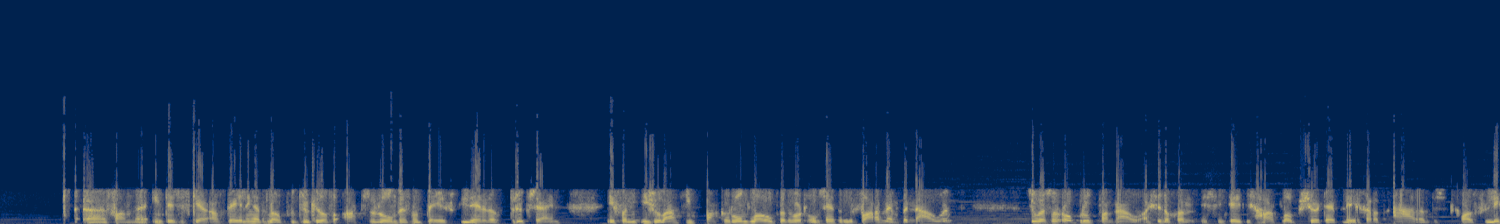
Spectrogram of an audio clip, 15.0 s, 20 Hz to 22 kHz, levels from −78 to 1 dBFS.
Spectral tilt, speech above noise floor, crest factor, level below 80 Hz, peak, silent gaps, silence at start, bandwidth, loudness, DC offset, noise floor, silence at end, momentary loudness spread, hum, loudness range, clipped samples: -5 dB/octave; 41 dB; 14 dB; -58 dBFS; -6 dBFS; none; 0.65 s; 12 kHz; -20 LUFS; under 0.1%; -60 dBFS; 0 s; 8 LU; none; 1 LU; under 0.1%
